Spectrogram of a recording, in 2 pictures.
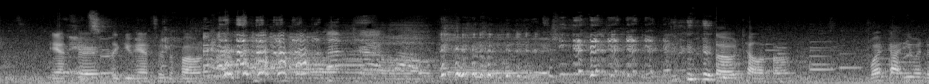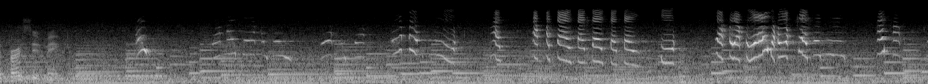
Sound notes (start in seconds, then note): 1.6 forced laughter; 4.2 laughter continues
